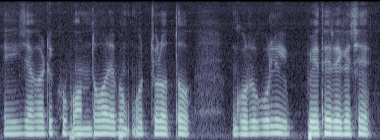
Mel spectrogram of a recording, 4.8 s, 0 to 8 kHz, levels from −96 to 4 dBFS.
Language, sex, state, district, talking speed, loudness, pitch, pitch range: Bengali, male, West Bengal, Cooch Behar, 115 wpm, -18 LUFS, 135 Hz, 130-140 Hz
